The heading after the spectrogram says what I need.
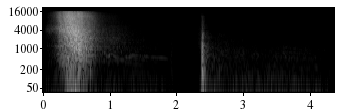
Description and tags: Firework - Take off - Small pop
Recordings of some crap fireworks.
Bang, Boom, Firework, Fizz, fuze, ignite, pop, rocket, whoosh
